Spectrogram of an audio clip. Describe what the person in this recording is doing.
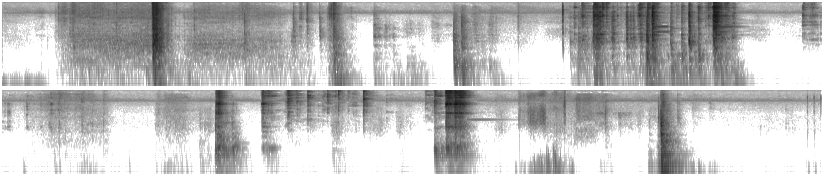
I opened a kitchen cabinet to grab a plate. I set the plate and a fork down on the counter and closed the cabinet.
